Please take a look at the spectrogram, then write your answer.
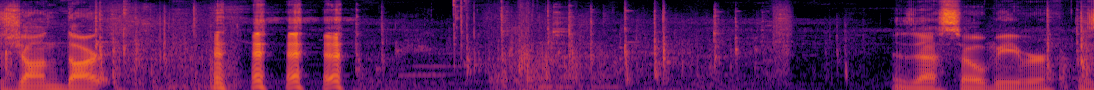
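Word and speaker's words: Jeanne d'Arc: of the map uncovered it's pronounced Jean dark is that so Beaver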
